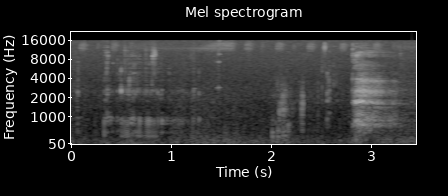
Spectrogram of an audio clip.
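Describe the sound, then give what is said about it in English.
A quiet stretch of soft rustling, then one short, loud slurping sip of tea near the end, airy and bright, with no talking. “So I'm just going to take a sip of tea.”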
